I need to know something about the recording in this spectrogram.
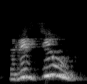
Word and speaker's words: resume: broken into three resume and it's resume stress is on zoom i think stress is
